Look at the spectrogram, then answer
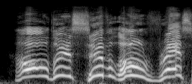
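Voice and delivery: put-on loud, belted, high-pitched country accent. Retelling a scene where Nick Fury reacts, Nick Fury a bit country. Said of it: "Let's keep Nick Fury as some type of country thing".

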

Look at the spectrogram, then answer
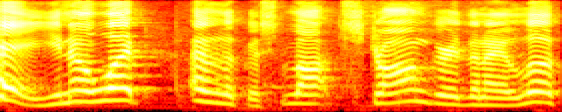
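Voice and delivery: put-on teeny tiny high pipsqueak goblin voice. Narrating a story, the little goblin answers back, in a tiny goblin voice. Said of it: "little pipsqueak goblin's like".

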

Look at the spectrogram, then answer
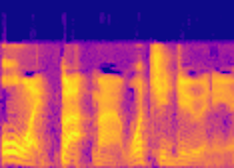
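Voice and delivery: exaggerated British accent with swooping pitch. Describing the Penguin from the trailers, the speaker does the Penguin's British accent. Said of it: "he sounds really British in the trailers. Like".

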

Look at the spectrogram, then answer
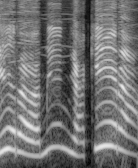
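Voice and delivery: put-on very high, loud voice with a vague Italian accent. Recalling a puppeteer's Podling line from the original film: imitating Jerry Nelson's Podling voice. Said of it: "I just hear his voice going".

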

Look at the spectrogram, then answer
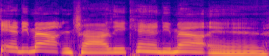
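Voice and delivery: whining, whinging put-on voice, pitched high. Quoting a line from a scene in a whiny put-on voice. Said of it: "And I supposed to like a whiny voice".

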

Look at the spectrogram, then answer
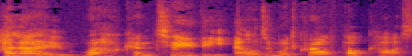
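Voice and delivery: loud, talking through laughter. Opening a podcast episode after several attempts, laughing while talking. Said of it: "I'm laughing because this is about attempt number five".

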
